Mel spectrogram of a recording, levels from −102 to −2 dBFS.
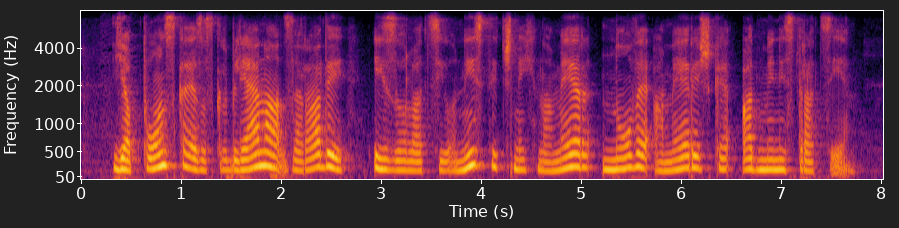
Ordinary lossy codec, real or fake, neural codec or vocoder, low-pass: Opus, 24 kbps; real; none; 7.2 kHz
